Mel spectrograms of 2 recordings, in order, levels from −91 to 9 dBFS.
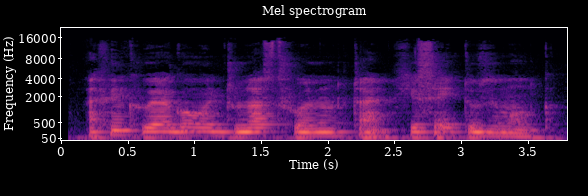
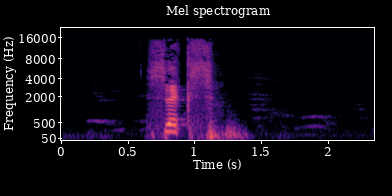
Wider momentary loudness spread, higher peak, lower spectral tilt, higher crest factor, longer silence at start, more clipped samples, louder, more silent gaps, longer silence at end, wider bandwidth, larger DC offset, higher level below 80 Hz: second, 6 LU vs 23 LU; second, -16 dBFS vs -10 dBFS; first, -6 dB/octave vs -3 dB/octave; second, 14 dB vs 24 dB; second, 0.15 s vs 0.65 s; neither; second, -31 LUFS vs -28 LUFS; neither; second, 0 s vs 1 s; about the same, 15 kHz vs 15.5 kHz; neither; first, -46 dBFS vs -56 dBFS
